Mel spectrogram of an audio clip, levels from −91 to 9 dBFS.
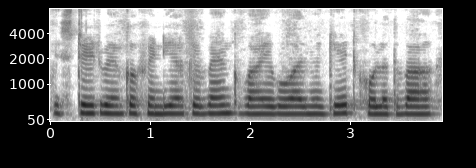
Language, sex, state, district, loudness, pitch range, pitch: Bhojpuri, female, Jharkhand, Palamu, -15 LUFS, 200-215 Hz, 210 Hz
